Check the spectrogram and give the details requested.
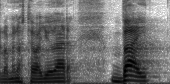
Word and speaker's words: byte: menos te va ayudar by se pronuncia igual que mordisco aunque mordiscos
